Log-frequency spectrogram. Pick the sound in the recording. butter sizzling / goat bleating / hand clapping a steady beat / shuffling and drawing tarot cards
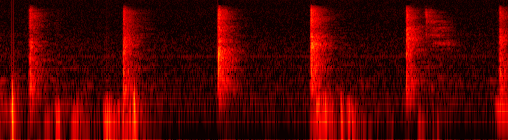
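hand clapping a steady beat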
